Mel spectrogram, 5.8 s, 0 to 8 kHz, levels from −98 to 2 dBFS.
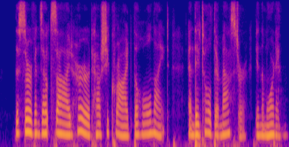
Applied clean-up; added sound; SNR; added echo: neural mask model DeepFilterNet 3.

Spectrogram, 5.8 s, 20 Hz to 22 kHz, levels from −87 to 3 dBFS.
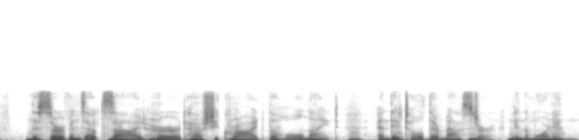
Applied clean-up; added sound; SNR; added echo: none; Breathing; 0 dB; none.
